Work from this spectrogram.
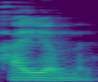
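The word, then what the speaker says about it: iron: 이게 아이런이라고 읽는 친구 있는데 아이런 아니에요. 아이언입니다. 아이언. 이거 묵음이에요. 여러분들 아시죠? 아이언맨.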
